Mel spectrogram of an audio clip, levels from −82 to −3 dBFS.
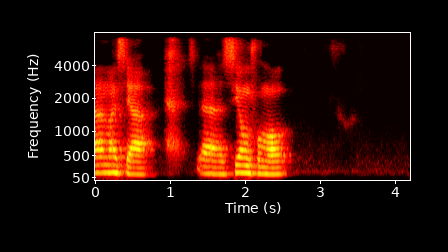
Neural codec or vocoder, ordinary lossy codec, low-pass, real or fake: codec, 24 kHz, 0.9 kbps, WavTokenizer, large speech release; AAC, 32 kbps; 7.2 kHz; fake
